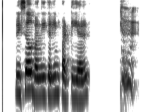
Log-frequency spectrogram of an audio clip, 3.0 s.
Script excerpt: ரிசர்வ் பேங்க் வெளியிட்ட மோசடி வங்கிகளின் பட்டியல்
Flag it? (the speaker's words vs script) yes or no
yes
